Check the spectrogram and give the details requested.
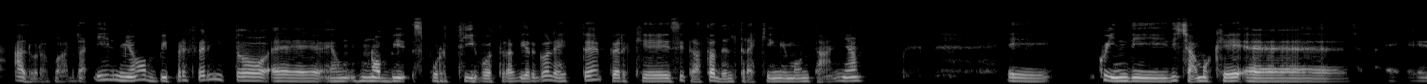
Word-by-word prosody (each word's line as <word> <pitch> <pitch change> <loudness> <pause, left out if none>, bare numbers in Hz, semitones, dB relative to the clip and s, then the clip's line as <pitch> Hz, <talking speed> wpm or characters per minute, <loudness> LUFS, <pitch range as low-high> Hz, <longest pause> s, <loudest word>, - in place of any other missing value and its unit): Allora, - - -3
guarda, - - -11
il 215 +2 -4
mio 180 +1 +3
hobby 165 -6 -2
preferito 195 -3 0
è 150 -1 +1
è - - -7
un 155 +1 -3
un 165 0 +1
hobby 155 +1 +3
"sportivo," 155 -3 -4
tra 140 - -3
virgolette, 165 +7 -2
perché 145 -1 -1
si 200 - -7
tratta 180 - +2
del 140 -2 -6
trekking 145 0 -4
in 145 0 -1
montagna. 155 +3 -2 1.5
Ehm, 145 -3 -1 0.5
quindi 155 - +5
diciamo 165 -1 +1
che, 165 0 +4
ehm, 140 -2 +1
cioè - - -29 0.4
è - - -18
155 Hz, 120 wpm, -30 LUFS, 145-170 Hz, 1.5 s, quindi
